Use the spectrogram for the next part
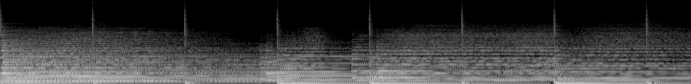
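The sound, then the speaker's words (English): Long, ringing piano notes struck about once a second in a steady pulse, each sustaining and blending into the next to form a rich, full chord-like wash, with no voices. “Will you play some long sounds now with me, darling?”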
